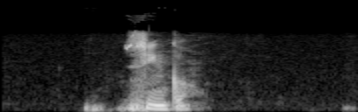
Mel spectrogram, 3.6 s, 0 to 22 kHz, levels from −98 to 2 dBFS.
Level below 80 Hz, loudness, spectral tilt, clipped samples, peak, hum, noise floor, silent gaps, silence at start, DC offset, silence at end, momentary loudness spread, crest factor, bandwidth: -52 dBFS; -16 LUFS; -5 dB/octave; under 0.1%; -2 dBFS; none; -72 dBFS; none; 0.85 s; under 0.1%; 1.65 s; 21 LU; 20 dB; 7.4 kHz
